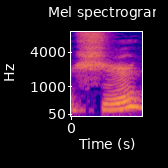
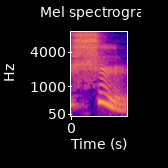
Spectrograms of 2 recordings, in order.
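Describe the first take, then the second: First: The pitch rises. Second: The pitch falls. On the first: "second tone" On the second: "fourth tone"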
